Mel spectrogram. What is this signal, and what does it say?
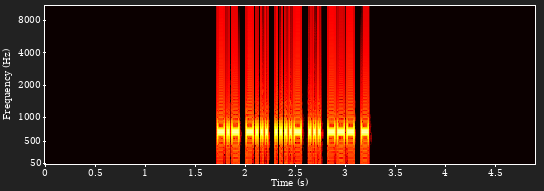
Morse code, heard as a keyed tone, about 52 wpm, 700 Hz. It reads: KB4SOT
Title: USA Call Signs - 6 Characters - Repeated 2x - 50wpm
